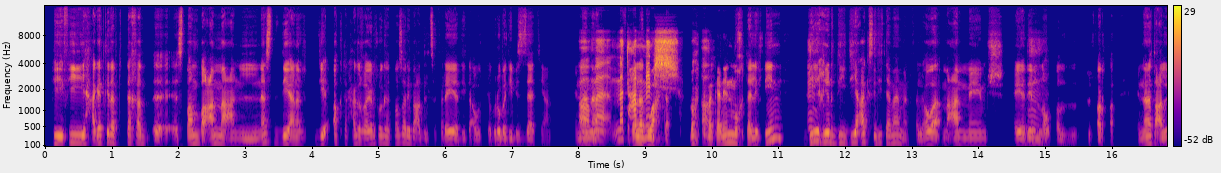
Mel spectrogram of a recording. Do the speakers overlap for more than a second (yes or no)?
yes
